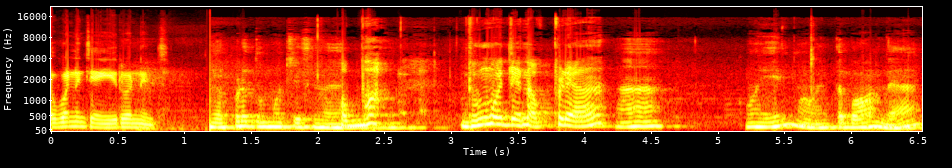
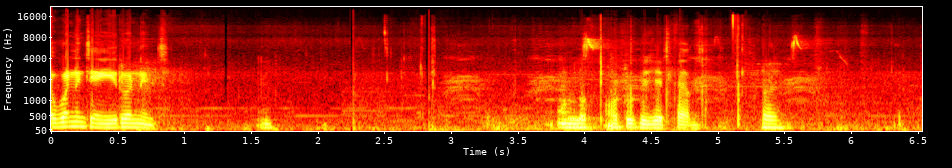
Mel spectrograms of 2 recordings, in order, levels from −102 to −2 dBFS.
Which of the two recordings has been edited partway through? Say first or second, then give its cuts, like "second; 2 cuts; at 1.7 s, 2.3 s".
first; 1 cut; at 1.0 s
